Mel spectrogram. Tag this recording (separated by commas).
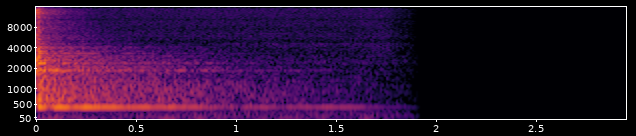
Domestic sounds, dishes, pots and pans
